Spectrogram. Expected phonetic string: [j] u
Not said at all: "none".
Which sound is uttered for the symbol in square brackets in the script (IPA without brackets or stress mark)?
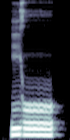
j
